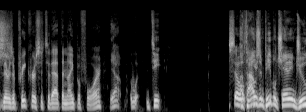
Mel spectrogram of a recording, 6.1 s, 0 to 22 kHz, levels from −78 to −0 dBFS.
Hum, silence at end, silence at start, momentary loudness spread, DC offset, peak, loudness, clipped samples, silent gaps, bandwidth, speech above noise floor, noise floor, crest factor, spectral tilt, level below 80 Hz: none; 0 s; 0 s; 13 LU; under 0.1%; -4 dBFS; -19 LUFS; under 0.1%; 3.89-3.97 s, 4.35-4.56 s; 16 kHz; 60 dB; -79 dBFS; 16 dB; -4.5 dB/octave; -56 dBFS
